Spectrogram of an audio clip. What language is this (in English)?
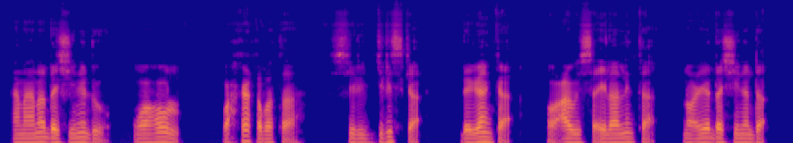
Somali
